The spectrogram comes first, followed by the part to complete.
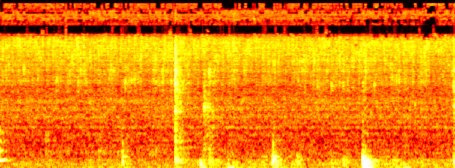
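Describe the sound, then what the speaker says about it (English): Limes are scrubbed with soap under a running kitchen sink faucet, a steady hiss of water with occasional soft knocks and rubbing sounds close by. "Dump these in the sink, and we're going to give these a scrub"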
